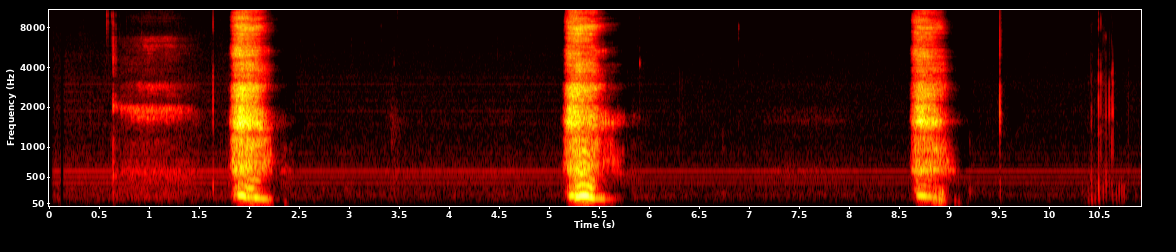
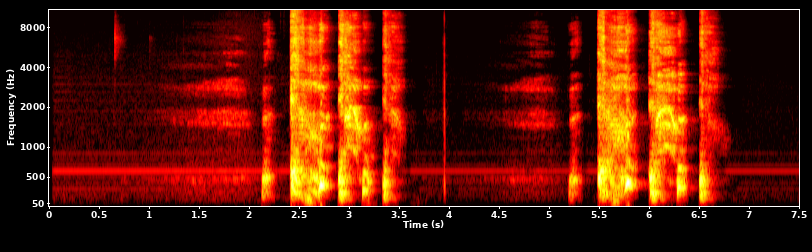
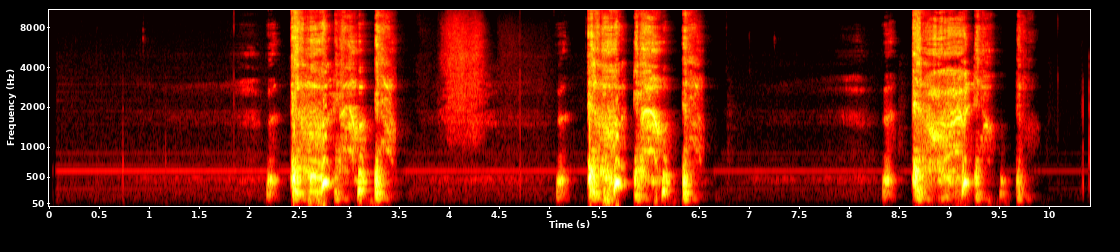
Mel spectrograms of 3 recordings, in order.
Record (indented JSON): {
  "exhalation_length": "10.9 s",
  "exhalation_amplitude": 25466,
  "exhalation_signal_mean_std_ratio": 0.22,
  "cough_length": "7.5 s",
  "cough_amplitude": 32768,
  "cough_signal_mean_std_ratio": 0.32,
  "three_cough_length": "10.4 s",
  "three_cough_amplitude": 32768,
  "three_cough_signal_mean_std_ratio": 0.33,
  "survey_phase": "beta (2021-08-13 to 2022-03-07)",
  "age": "45-64",
  "gender": "Female",
  "wearing_mask": "No",
  "symptom_cough_any": true,
  "symptom_runny_or_blocked_nose": true,
  "symptom_sore_throat": true,
  "symptom_fatigue": true,
  "symptom_onset": "8 days",
  "smoker_status": "Ex-smoker",
  "respiratory_condition_asthma": false,
  "respiratory_condition_other": false,
  "recruitment_source": "Test and Trace",
  "submission_delay": "2 days",
  "covid_test_result": "Positive",
  "covid_test_method": "RT-qPCR",
  "covid_ct_value": 13.6,
  "covid_ct_gene": "ORF1ab gene",
  "covid_ct_mean": 14.1,
  "covid_viral_load": "24000000 copies/ml",
  "covid_viral_load_category": "High viral load (>1M copies/ml)"
}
